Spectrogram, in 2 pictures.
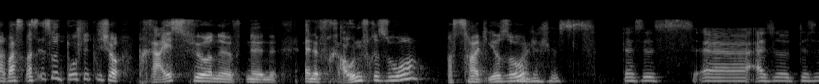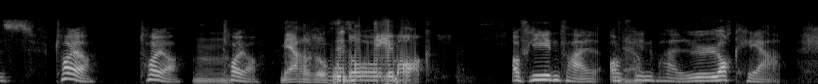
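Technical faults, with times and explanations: Throughout: Opus voice compression. SILK-style coding sounds muffled and hoarse, which points to roughly 10 kbps. The spectrogram shows a hard ceiling at 8 kHz with smeared harmonics.
11.47–12.35 s: robotic sound from repeated short buffers. A rigid metallic buzz at 188 Hz, likely from about half the audio being replaced by repeats of a roughly 5.3 ms buffer. The waveform shows identical repeating cycles.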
